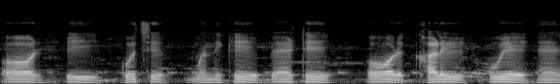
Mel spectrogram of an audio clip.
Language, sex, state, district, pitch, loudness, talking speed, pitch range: Hindi, male, Madhya Pradesh, Katni, 115 Hz, -21 LUFS, 105 wpm, 110-115 Hz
